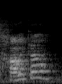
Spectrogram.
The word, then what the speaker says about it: Chanukah: No, I know, it says CH, but no, that's... Wait, it's pronounced Hanukkah?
